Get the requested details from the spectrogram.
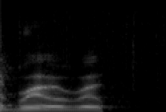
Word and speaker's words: Rougarou: No, I mean, it's pronounced the Rougarou.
